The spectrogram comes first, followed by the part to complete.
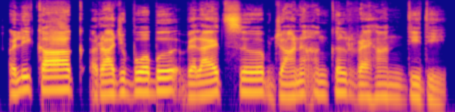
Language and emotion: Kashmiri, neutral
